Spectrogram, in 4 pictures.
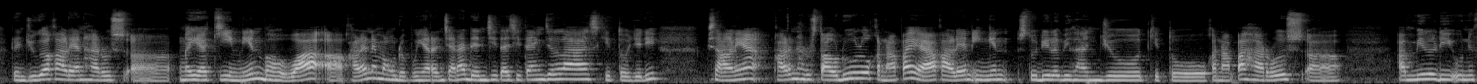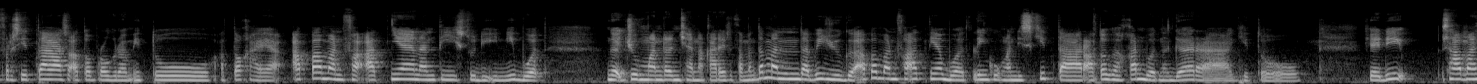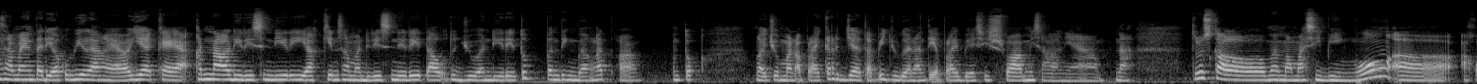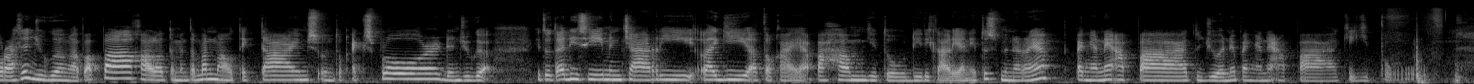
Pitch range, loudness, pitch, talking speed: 190-225 Hz, -23 LUFS, 205 Hz, 145 wpm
